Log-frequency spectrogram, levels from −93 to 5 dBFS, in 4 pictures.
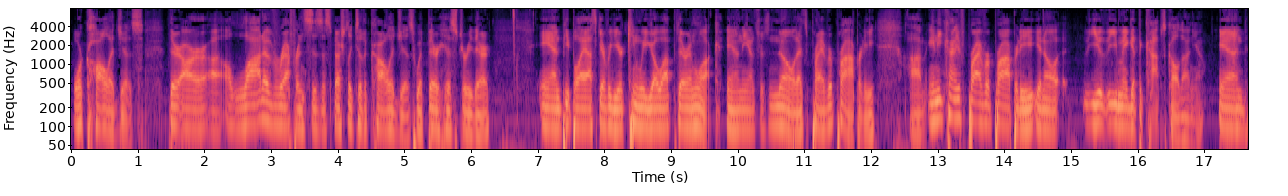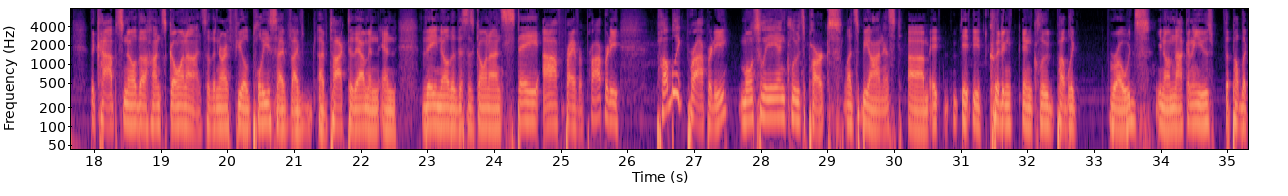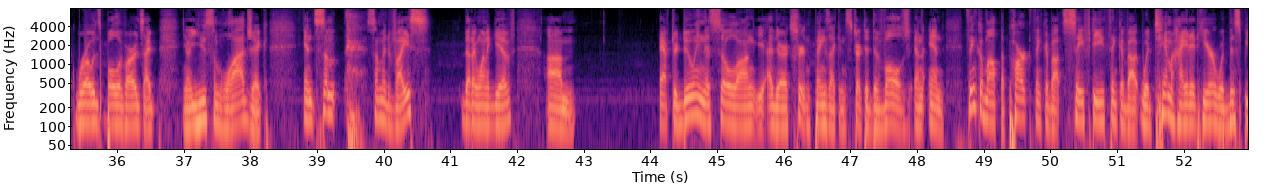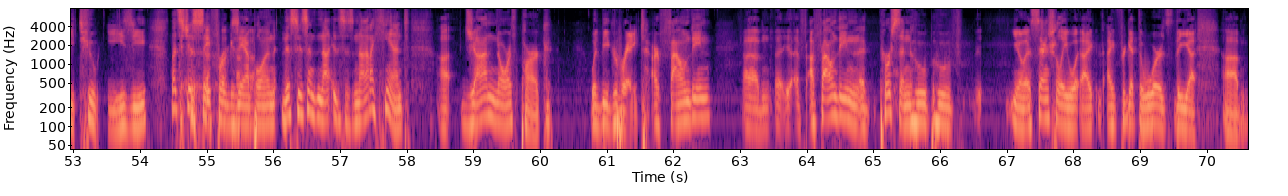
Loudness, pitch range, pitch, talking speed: -22 LUFS, 95-120 Hz, 110 Hz, 175 wpm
